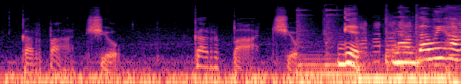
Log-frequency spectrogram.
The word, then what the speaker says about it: Carpaccio: we are looking at how to pronounce Carpaccio Carpaccio good now that we have our pronunciation right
